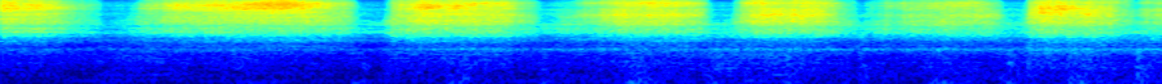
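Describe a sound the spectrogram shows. A steam locomotive chuffs in heavy, rhythmic bursts as it pulls away.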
